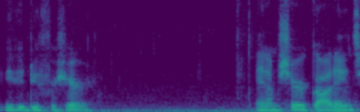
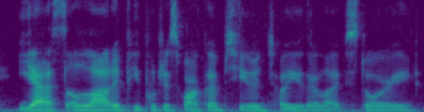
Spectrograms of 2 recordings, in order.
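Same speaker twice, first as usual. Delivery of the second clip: ordinary delivery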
